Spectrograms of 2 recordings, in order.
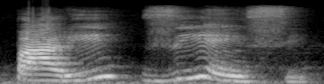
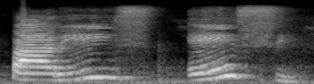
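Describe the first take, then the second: First: "Parisiense" drawn out slowly with the linking i; "Parisiense" slow and split, the i clearly sounded; harmonious linked form. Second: "parisiense" without the linking i, as "Paris-ense"; "parisiense" with the i dropped before -ense; awkward unlinked form. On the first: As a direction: stretch "Parisiense" as pari-zi-ense. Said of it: "Soa muito melhor e é muito mais harmônico". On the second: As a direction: say "parisiense" as two joined pieces, Paris plus ense. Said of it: "porque não soa legal". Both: Shown as a demonstration.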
